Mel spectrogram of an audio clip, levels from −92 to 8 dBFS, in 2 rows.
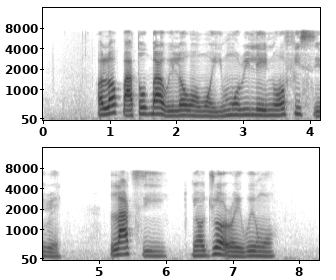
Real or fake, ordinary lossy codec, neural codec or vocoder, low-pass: real; none; none; 7.2 kHz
